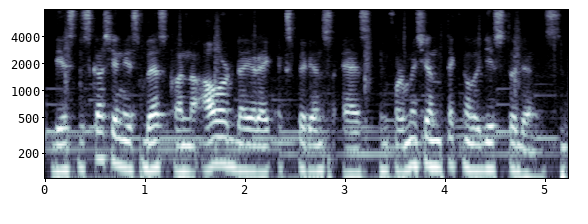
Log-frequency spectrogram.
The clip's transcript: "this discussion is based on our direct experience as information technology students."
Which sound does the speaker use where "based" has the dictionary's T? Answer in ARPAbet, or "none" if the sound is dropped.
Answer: T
